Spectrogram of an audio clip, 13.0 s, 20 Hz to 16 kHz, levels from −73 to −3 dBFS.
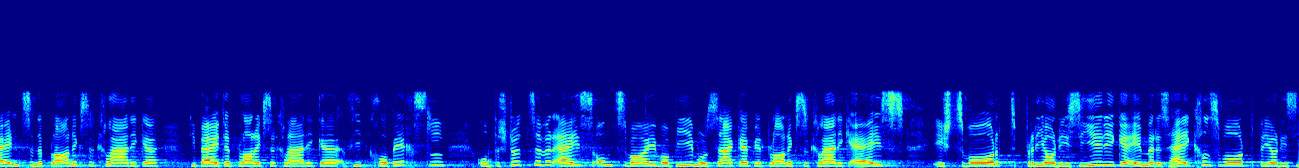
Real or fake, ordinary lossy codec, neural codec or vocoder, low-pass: real; none; none; 7.2 kHz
